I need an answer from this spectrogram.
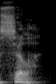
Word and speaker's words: Scylla: The Scylla. It finished up beached at the entrance to the harbor. It's Killa, by the way. Learn how to pronounce it.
